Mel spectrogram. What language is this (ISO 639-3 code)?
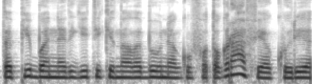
lit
